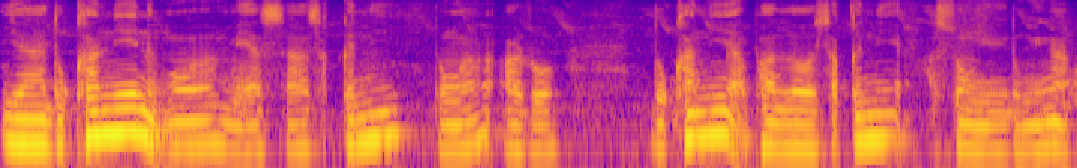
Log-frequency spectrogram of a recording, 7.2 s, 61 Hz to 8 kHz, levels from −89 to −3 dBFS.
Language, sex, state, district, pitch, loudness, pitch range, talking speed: Garo, male, Meghalaya, West Garo Hills, 120 Hz, -18 LUFS, 110-145 Hz, 100 wpm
